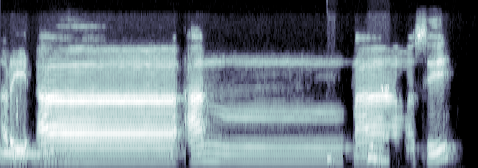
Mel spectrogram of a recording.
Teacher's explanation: Dibaca panjang harus panjang 5 harokat. Ya. Kemudian alif an-nasi, alif lamnya alif lam samsiah karena tidak dibaca langsung masuk ke huruf berikutnya yaitu nun, ditandai dengan nunnya ada tasdidnya. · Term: mat wajib muttasil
